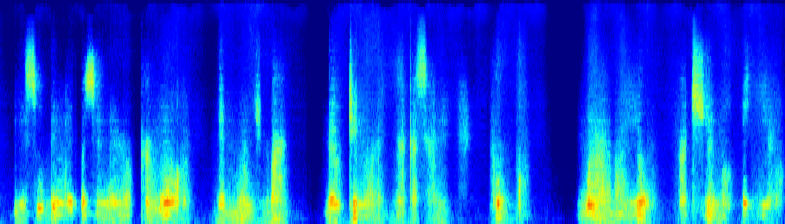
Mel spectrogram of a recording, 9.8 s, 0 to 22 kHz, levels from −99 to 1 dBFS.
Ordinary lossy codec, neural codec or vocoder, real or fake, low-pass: none; codec, 44.1 kHz, 0.9 kbps, DAC; fake; none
